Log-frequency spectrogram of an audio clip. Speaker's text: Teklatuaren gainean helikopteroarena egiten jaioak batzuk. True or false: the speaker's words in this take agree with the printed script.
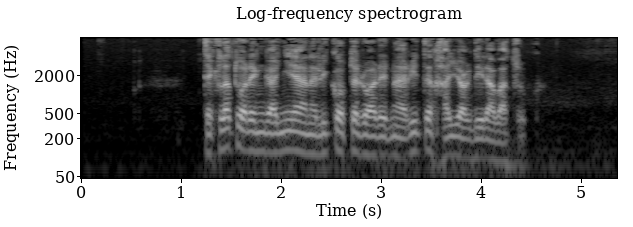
false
